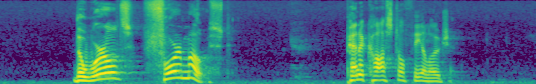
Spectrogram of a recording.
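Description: A man speaks with animation through a microphone in a large hall, in short bursts with pauses.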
